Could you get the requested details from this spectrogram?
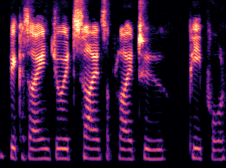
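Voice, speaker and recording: At a fairly quick pace, a woman with a fairly low pitch and a bright, sharp tone speaks in a monotone, flat intonation, the sound dry and close with no echo over a quiet background. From England, Birmingham (Sparkhill). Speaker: doctor. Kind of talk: interview. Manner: halting.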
